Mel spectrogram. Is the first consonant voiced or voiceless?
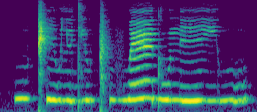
voiced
